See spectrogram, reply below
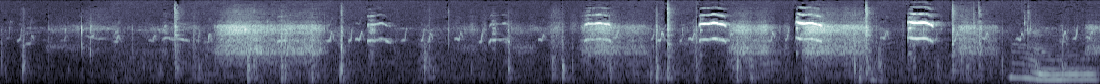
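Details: Newly hatched quail chicks, the first brood from an incubator, giving thin high peeping calls, some upslurred whistles, scattered through with rustling and tapping; a lower descending chirp near the end.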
